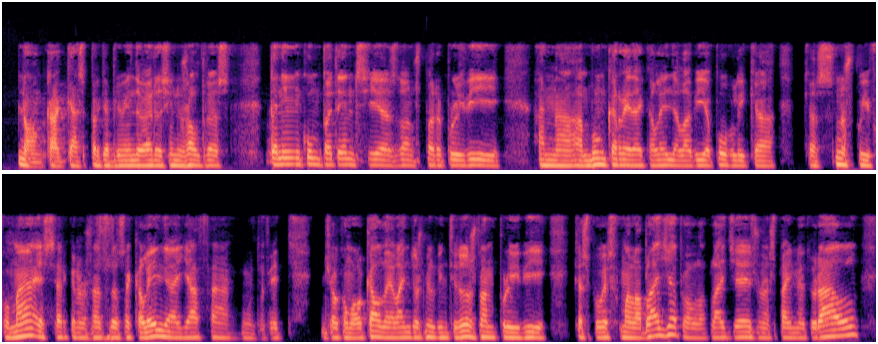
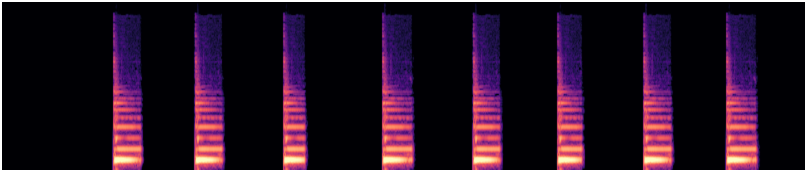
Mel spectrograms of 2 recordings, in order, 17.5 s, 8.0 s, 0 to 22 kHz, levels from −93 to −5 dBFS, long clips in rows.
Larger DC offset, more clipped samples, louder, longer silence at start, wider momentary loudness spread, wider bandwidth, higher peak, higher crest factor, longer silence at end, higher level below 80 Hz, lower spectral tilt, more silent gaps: neither; second, under 0.1% vs 0.4%; second, -24 LUFS vs -11 LUFS; second, 0.15 s vs 1.1 s; second, 8 LU vs 14 LU; first, 8.4 kHz vs 5.8 kHz; second, -6 dBFS vs 0 dBFS; first, 18 dB vs 12 dB; second, 0 s vs 0.5 s; second, -60 dBFS vs -52 dBFS; second, -5 dB/octave vs -7 dB/octave; second, none vs 1.42-1.92 s, 2.23-2.81 s, 3.06-3.80 s, 4.13-4.70 s, 5.02-5.55 s, 5.83-6.41 s, 6.72-7.23 s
